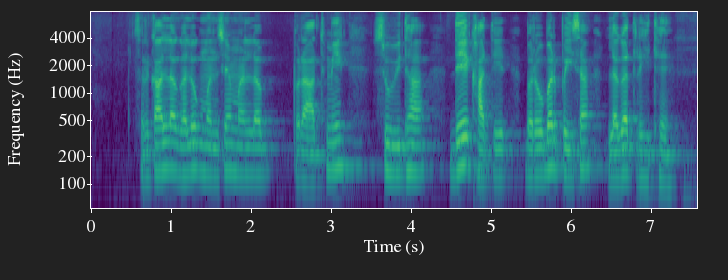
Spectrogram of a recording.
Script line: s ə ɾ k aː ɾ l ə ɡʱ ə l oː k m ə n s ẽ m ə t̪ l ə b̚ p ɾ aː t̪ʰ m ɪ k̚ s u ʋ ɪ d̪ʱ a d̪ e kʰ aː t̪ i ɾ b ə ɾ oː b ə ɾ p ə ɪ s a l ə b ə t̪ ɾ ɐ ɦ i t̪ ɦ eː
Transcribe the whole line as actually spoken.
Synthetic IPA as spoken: s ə ɾ k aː ɾ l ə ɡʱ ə l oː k m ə n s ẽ m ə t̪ l ə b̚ p ɾ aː t̪ʰ m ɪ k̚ s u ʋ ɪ d̪ʱ a d̪ e kʰ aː t̪ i ɾ b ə ɾ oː b ə ɾ p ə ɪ s a l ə ɡ ə t̪ ɾ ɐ ɦ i t̪ ɦ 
